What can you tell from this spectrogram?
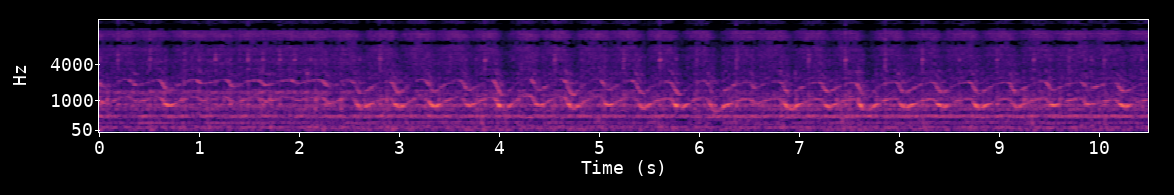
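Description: KitchenAid stand mixer kneading bread dough with its dough hook. The motor whines, and its pitch dips sharply and recovers about three times a second as the hook works the dough around the bowl.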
